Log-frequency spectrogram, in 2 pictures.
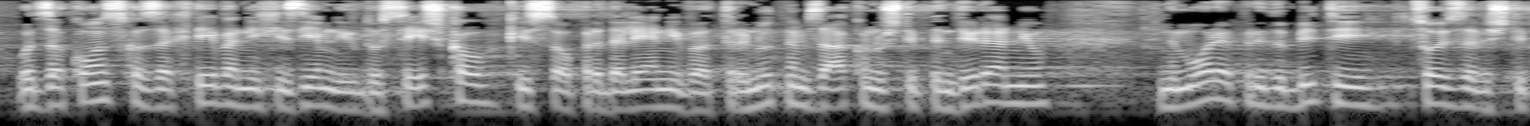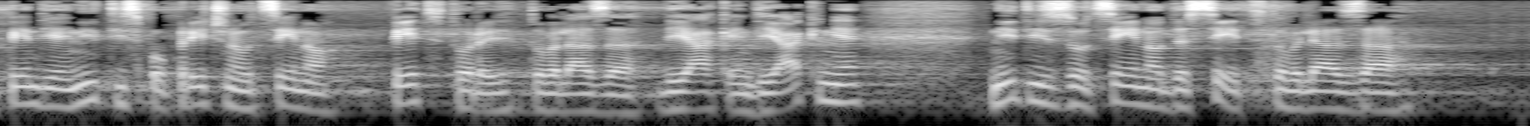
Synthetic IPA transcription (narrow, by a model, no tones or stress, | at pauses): ɔd̪zakoːnskɔzaxt̪eːʋanixizjemniɣd̪ɔseʃkɔwkisɔɔpɾɛd̪ɛljɛːniʋət̪ɾɛnuːt̪nɛmzaːkɔnuʃt̪ipɛnd̪iɾanju | nɛmoːɾɛjɔpɾid̪ɔbit̪it̪soːjzɔʋɛʃt̪ipend̪ijɛnit̪ispɔwpɾeːt͡ʃnɔɔt̪seːnɔpeːt̪ːoːɾɛjt̪oːʋɛljazad̪ijaːkɛind̪ijaknjɛ | nit̪izɔt̪seːnɔd̪ɛset̪ːoːʋɛljaza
